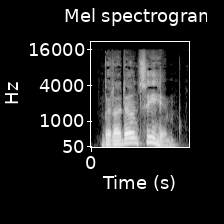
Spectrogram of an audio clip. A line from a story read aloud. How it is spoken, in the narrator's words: cried the Colonel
